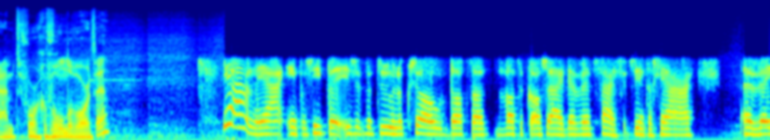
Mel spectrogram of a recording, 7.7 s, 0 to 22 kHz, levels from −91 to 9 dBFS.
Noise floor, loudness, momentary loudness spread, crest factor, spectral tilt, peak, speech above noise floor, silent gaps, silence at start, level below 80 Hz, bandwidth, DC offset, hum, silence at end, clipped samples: -46 dBFS; -24 LUFS; 7 LU; 12 dB; -5.5 dB/octave; -12 dBFS; 22 dB; none; 0 s; -52 dBFS; 16.5 kHz; 0.3%; none; 0 s; under 0.1%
